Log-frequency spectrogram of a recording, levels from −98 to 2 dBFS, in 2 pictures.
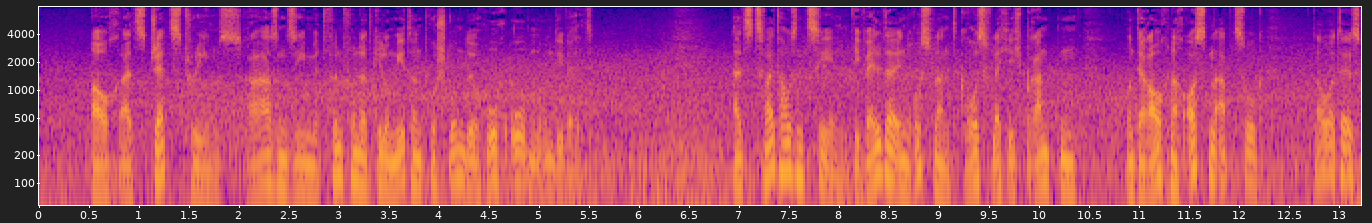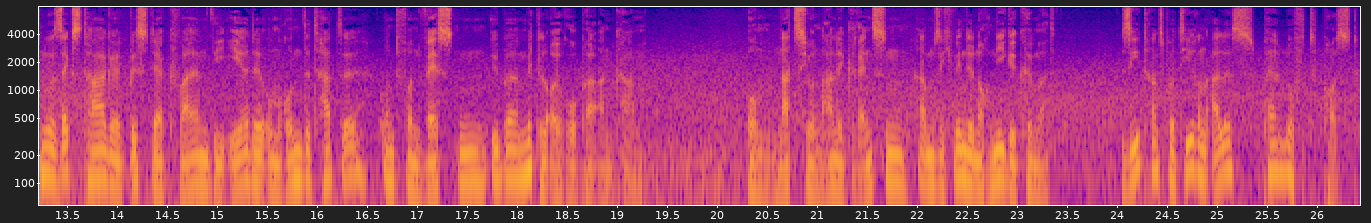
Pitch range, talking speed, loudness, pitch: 90-115 Hz, 140 wpm, -24 LUFS, 105 Hz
